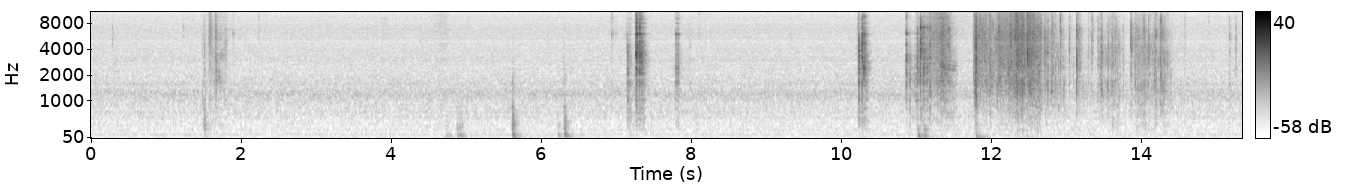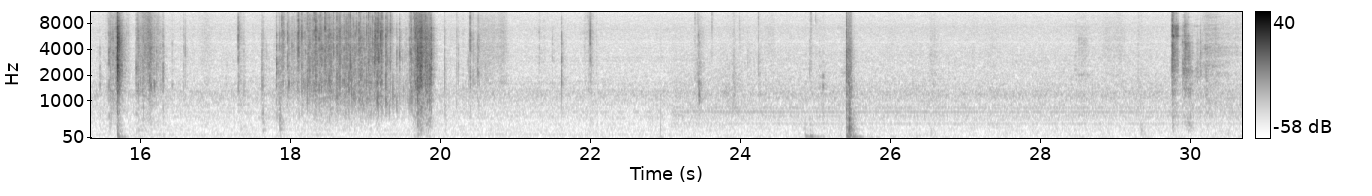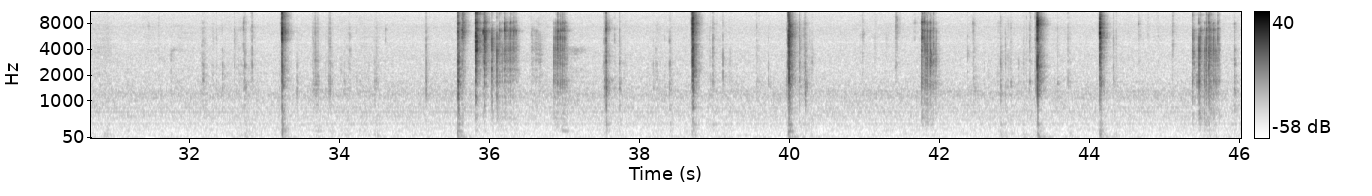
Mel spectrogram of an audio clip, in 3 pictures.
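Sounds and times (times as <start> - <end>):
plastic packaging crinkling and tearing: 11.2 - 14.5, 15.6 - 16.5, 17.7 - 20.5.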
